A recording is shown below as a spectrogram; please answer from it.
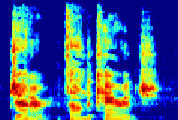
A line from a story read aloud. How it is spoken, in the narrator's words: Erica screamed from inside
